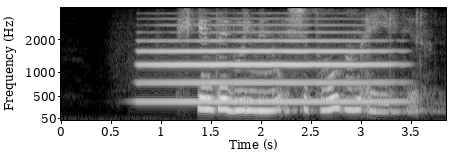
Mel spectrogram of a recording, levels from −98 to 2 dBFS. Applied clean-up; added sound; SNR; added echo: none; Trumpet; -2 dB; reverberation time 2.1 s.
